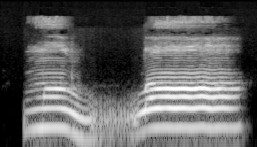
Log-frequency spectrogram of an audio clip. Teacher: Lafz Jalala will be heavy because there is Dhamma before it. And Lafz Jalala is always long.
